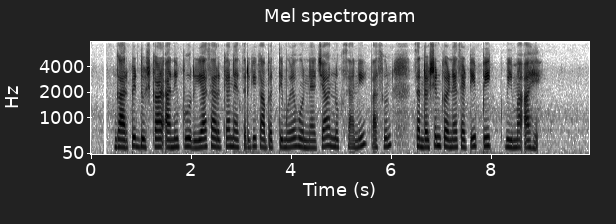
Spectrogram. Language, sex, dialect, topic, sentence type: Marathi, female, Varhadi, banking, statement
